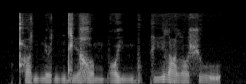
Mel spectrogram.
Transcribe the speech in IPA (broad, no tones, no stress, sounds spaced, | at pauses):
qʰ u d n ø d n d i ʁ o m b ɔ j m b u k i l ɑ l ɔ ʃ u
